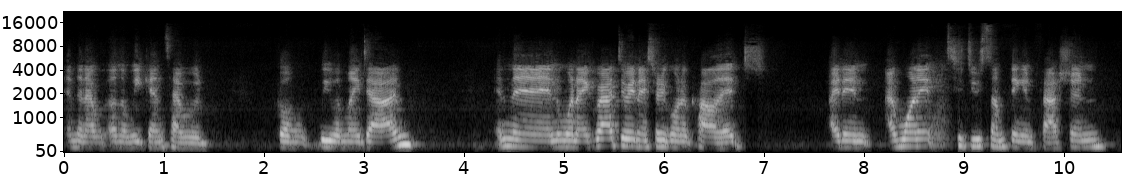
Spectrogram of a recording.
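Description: A woman's voice: lowish voice, flat delivery, normal speed, fairly bright tone, a little hiss or hum, poor audio. A woman from Peru, a chef and interview guest, telling her story in a rambling, self-correcting, upbeat way.

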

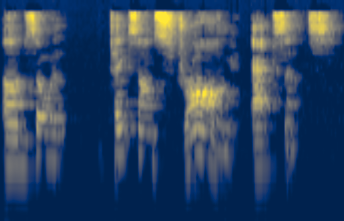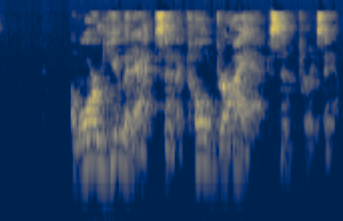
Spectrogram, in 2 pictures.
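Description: Southern man lecturing with lively pitch. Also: a little slow. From American South. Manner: animated, folksy, gesturing with hands. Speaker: teacher. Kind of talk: classroom lecture. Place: indoor room with whiteboard. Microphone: camera at a distance. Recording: roomy, distant, dull webcam sound.

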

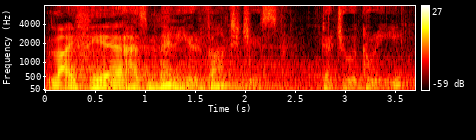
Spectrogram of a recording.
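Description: An actor playing a scheming, courtly vampire in a fantasy game, speaking in a formal, measured, insinuating way. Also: male voice, on the low side, very animated, noisy background. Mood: smooth, persuasive. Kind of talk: fantasy video game character acting. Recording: long reverb, game music behind.

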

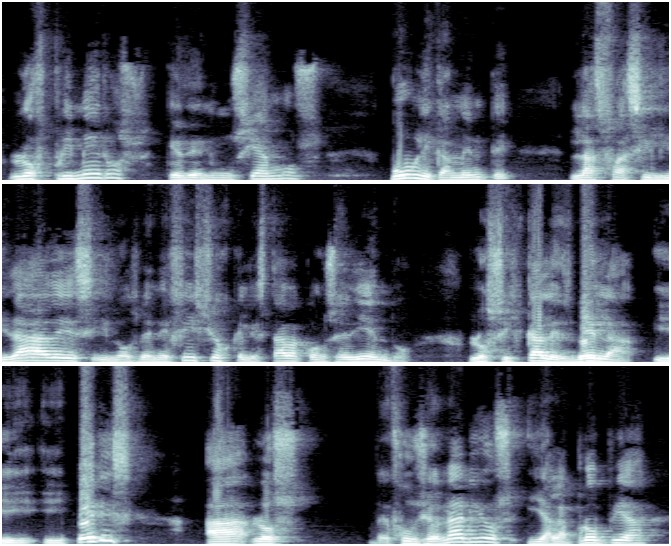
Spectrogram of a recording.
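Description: A man in his sixties delivers forceful opinion commentary. His voice is dark, gravelly and husky. He talks with emphatic insistence, recorded close on a lapel mic in an office. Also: mid-range voice. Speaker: TV show host and commentator. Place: indoor office with leather sofa.

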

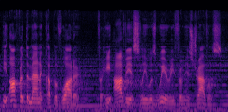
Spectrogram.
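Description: A man's voice: mid-range voice, a little fast, pushed and bright. Echoing male storyteller over music. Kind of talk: scripted folktale narration in an audioplay. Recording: long reverb, clear music underneath.

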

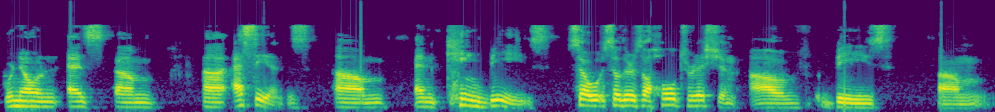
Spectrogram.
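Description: A man's voice: medium pitch, a little mellow. A middle-aged man with a slight cold, talking on a video call as an interview guest, rambling with many ums and acting out quoted dialogue. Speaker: interview guest, esoteric history author. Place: home room on video call. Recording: dull lo-fi video call audio.

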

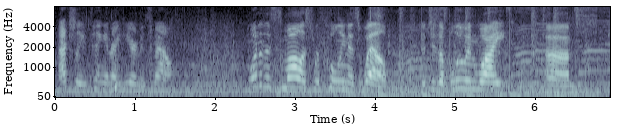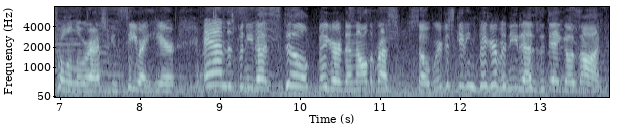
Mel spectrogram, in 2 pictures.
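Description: An American woman in her thirties chatting casually and excitably as a fishing host, recorded outdoors on a small boat. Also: high-pitched, a little fast, over music. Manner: excitable, exclamatory, informal. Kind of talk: casual vlog chat, explaining to viewers. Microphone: action camera at arm's length or a few feet away.

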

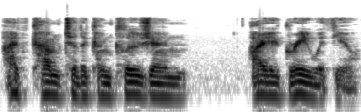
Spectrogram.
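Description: A man playing a calm, weary costumed vigilante in a comic dub, earnest, understated and matter-of-fact. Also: on the low side, a little slow, slightly rough, lo-fi sound, heavily acted. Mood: resigned.

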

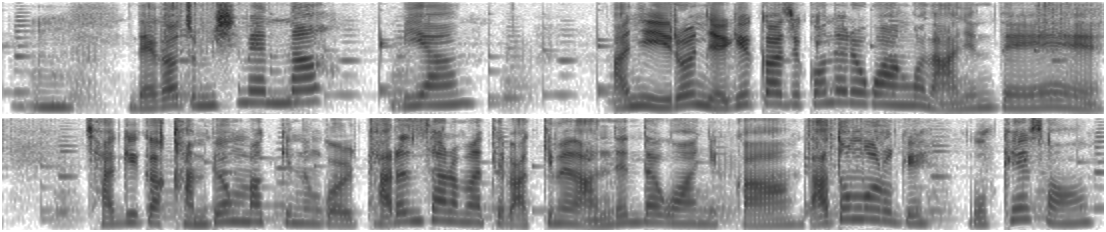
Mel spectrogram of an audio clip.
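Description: A woman's voice: medium pitch, lively intonation, moderate pace, natural voice. A woman playing a practical working wife and daughter-in-law, pointed and matter-of-fact, in a dramatized story video. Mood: conciliatory. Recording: music behind the voice.

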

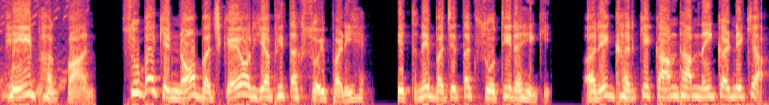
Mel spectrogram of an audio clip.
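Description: A woman's voice: fairly low pitch, animated, unhurried. A woman voicing a harsh older stepmother who nags and scolds in a cartoon story. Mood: scolding. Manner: sharp-tongued, nagging.

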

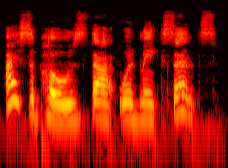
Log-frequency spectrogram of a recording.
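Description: A woman's voice: mid-range voice, lively intonation, slow, darkish tone, breathy edge, no echo. A woman doing a small, timid young girl. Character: small frightened English girl, polite but spirited.

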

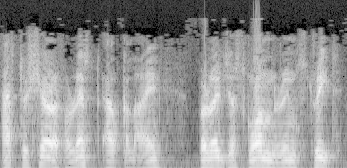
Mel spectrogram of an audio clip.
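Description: A husky, stoic scout from an old radio western. He talks in clipped broken English with short grunts, loyal and plain, on a dull vintage recording. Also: medium pitch, brisk. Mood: matter-of-fact.

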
